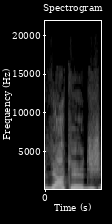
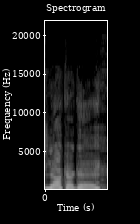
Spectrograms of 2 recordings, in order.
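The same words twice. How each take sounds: First: The name is said with English-style sounds. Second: The name is said with Japanese-style sounds. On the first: The speaker calls it wrong. "the guy's name is not Yakage" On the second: The speaker calls it right. "it's Yakage"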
